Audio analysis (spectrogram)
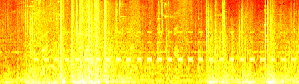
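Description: Shock rifle fire in Halo Infinite crackles in rapid, uneven bursts of close gunshots, broken by short gaps and echoing booms from the match.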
